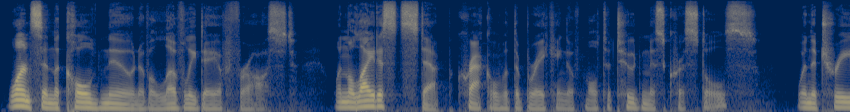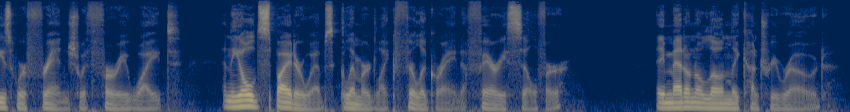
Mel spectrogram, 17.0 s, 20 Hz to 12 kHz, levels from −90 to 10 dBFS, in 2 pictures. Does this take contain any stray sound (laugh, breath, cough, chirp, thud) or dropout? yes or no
no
